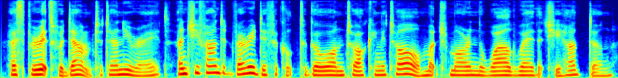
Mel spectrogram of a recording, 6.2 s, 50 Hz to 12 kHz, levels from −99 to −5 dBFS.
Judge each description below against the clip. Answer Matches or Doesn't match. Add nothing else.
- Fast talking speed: Matches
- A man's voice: Doesn't match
